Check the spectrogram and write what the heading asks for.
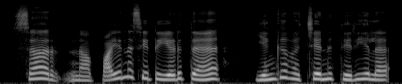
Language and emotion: Tamil, fearful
